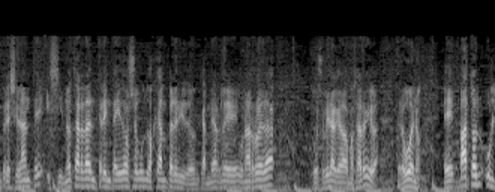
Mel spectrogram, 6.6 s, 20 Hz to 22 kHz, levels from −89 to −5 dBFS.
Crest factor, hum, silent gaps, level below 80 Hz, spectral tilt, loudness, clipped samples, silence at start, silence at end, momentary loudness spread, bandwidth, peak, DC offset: 20 dB; none; none; -48 dBFS; -4.5 dB/octave; -31 LUFS; under 0.1%; 0 s; 0 s; 10 LU; 10 kHz; -10 dBFS; under 0.1%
